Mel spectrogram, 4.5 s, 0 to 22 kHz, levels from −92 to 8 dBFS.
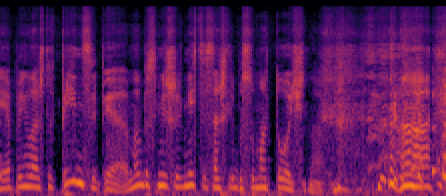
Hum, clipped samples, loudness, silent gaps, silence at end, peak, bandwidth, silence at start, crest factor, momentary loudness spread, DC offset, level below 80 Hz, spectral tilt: none; under 0.1%; -28 LUFS; none; 0 s; -12 dBFS; 19 kHz; 0 s; 16 dB; 10 LU; under 0.1%; -50 dBFS; -3.5 dB/octave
